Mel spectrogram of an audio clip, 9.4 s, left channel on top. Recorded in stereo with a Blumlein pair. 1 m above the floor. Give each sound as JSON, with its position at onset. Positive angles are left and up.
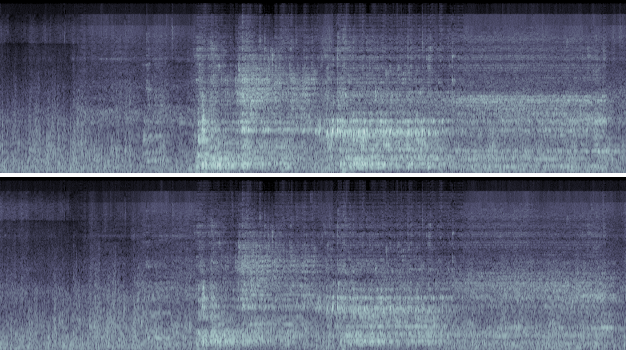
{"t": 0.9, "sound": "a toilet flushing", "azimuth_deg": 50, "distance_m": 5.5}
